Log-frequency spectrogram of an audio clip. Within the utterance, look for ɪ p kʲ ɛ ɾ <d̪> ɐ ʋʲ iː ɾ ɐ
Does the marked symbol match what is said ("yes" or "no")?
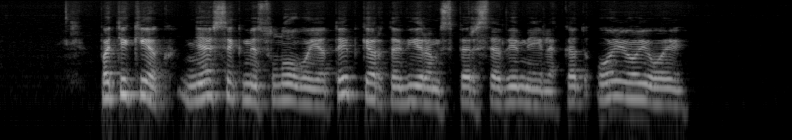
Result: no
